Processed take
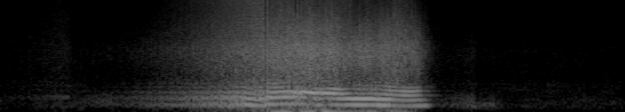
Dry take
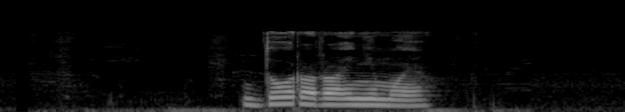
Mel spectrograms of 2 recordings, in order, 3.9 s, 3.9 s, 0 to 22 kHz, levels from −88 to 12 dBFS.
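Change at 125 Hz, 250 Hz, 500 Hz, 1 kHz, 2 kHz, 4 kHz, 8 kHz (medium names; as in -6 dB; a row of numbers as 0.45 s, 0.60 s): -2.0 dB, -2.0 dB, -2.5 dB, -5.5 dB, +14.5 dB, +19.0 dB, no reading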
